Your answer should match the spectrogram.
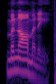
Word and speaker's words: Menominee: I won't be repeating my mistaken pronunciation, but I now understand that the town is pronounced Menominee.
